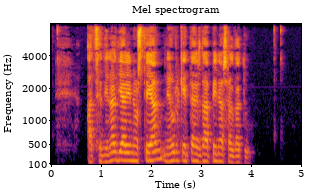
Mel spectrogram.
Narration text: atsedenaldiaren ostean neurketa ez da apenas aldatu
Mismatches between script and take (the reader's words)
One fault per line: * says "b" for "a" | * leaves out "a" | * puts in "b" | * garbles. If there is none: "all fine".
all fine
